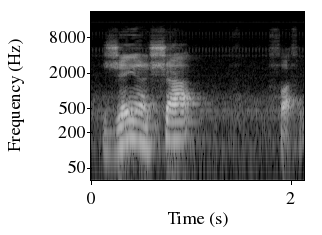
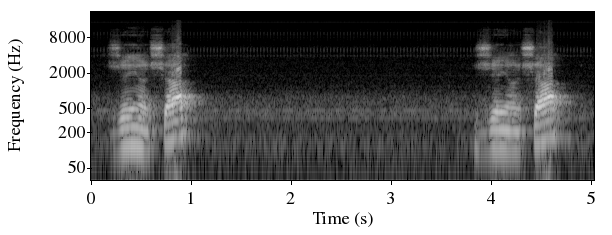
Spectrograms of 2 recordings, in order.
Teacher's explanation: Notice that the T is totally silent. You don't say it at all.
